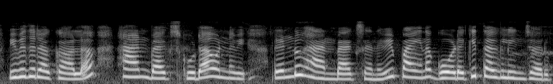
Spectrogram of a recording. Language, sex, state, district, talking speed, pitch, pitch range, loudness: Telugu, female, Andhra Pradesh, Sri Satya Sai, 140 wpm, 295 Hz, 270-345 Hz, -13 LUFS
